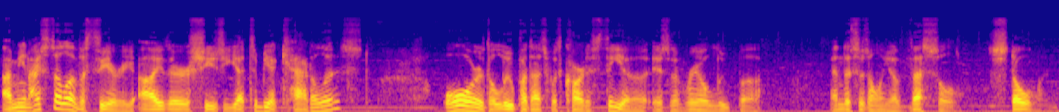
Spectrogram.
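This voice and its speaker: A man's voice: low-pitched, sing-song, normal speed, darkish tone, slight background noise. A man livestreaming a video game with casual commentary, musing aloud to himself as he plays. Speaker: livestreaming gamer. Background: game music.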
